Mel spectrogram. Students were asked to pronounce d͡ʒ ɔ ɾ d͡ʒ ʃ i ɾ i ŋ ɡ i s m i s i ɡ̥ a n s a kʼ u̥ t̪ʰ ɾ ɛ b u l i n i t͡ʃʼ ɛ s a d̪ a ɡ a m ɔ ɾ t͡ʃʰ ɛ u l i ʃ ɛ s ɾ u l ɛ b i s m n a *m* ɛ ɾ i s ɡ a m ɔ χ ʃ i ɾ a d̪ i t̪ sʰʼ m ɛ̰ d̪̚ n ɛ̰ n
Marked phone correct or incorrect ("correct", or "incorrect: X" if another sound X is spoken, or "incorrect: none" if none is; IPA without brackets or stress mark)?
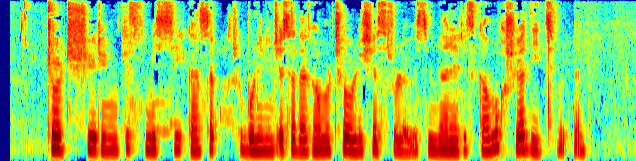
incorrect: n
